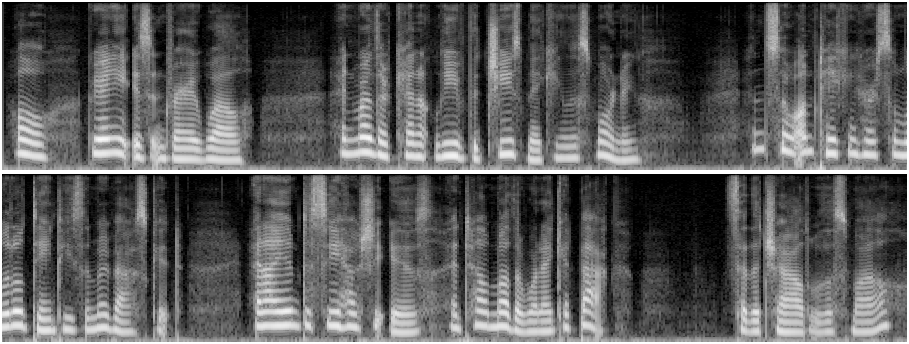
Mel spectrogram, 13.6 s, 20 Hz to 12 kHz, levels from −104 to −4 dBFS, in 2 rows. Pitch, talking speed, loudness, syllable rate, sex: 210 Hz, 205 wpm, -19 LUFS, 5.9 syllables/s, female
